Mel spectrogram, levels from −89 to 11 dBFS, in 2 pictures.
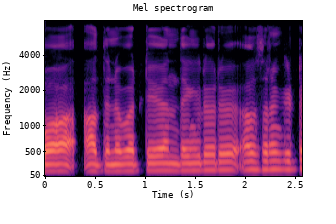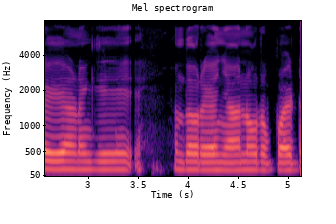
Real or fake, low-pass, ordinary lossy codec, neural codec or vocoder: real; 7.2 kHz; none; none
